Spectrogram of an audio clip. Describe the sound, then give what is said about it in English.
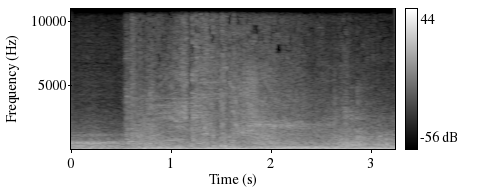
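A gun fires with heavy recoil, a single deep boom that breaks in sharply and then carries on as a sustained low, thundering rumble. “So it is. Oh, it's the recoil of the gun.”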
